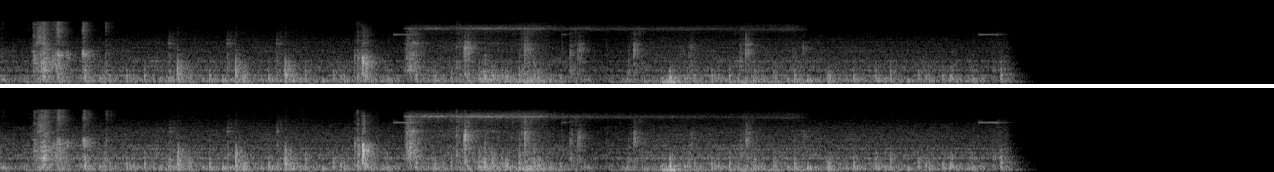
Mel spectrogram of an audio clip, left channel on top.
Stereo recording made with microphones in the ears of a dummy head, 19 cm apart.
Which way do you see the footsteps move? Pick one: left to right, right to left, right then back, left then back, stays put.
right then back.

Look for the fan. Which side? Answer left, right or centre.
centre.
